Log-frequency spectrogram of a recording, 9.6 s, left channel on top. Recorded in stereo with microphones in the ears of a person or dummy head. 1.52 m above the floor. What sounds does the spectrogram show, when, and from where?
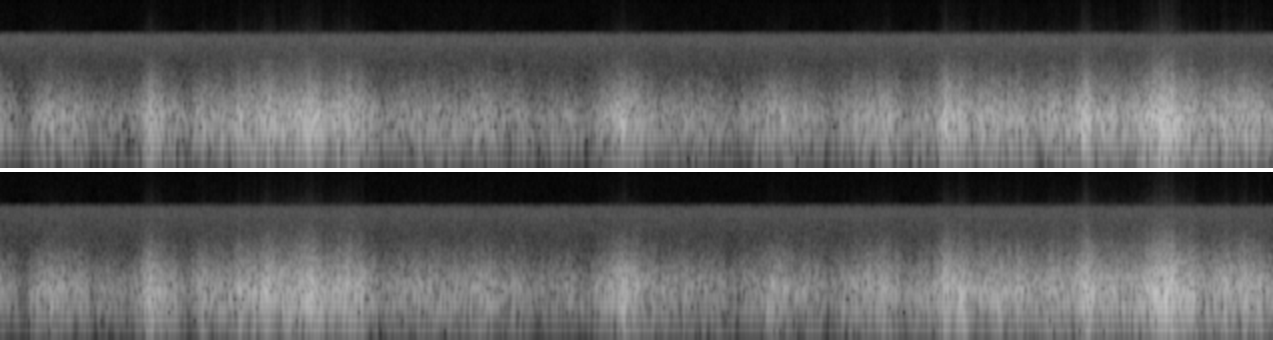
Only background noise.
